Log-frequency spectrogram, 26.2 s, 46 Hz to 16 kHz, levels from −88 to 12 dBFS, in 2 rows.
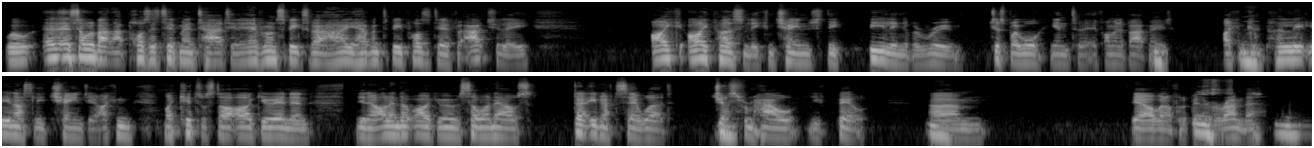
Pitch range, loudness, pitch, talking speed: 110-130 Hz, -28 LUFS, 120 Hz, 200 wpm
